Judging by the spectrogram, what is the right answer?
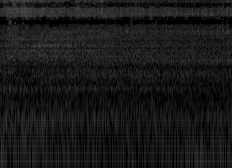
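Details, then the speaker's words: Older Worcester combi boiler being refilled through the white-key filling valve linking cold mains to the heating circuit: soft, steady, even hiss of water rushing in, pressure gauge rising, no knocking or gurgling; normal filling sound. "So now what we need to do is open this tab. That's going to let pressure into the boiler. So we twist it this way. You'll start to hear it hissing."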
